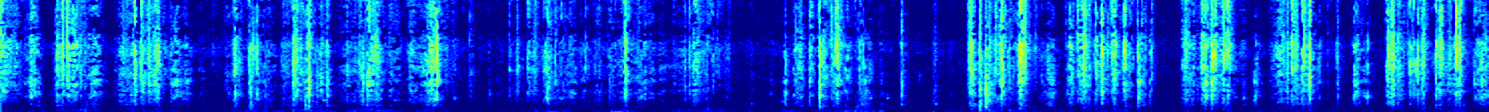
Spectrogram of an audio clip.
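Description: A metal knife blade shaves thin curls from a partly carved, translucent yellow glycerin soap bar held in the hand. Repeated bursts of crisp, bright scraping strokes come in quick clusters with short pauses between, each stroke cutting off sharply with almost no ring and very little low end.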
